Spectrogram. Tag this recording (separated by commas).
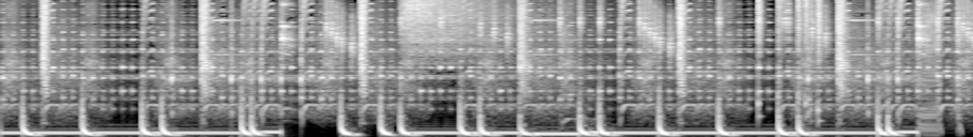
Music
